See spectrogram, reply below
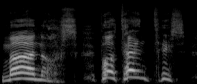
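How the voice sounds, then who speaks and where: An actor playing a fantasy adventurer in a video game, calling out spell incantations in forceful, declamatory, raspy bursts. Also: male voice, very high voice, big pitch swings, slow, no room sound, clean studio sound, full character voice. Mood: commanding, fierce. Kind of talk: video game combat voice lines.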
